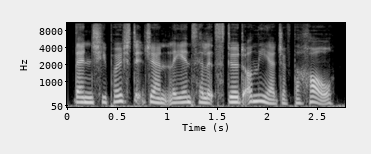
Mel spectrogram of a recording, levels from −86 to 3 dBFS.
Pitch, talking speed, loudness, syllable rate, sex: 185 Hz, 300 wpm, -18 LUFS, 6.7 syllables/s, female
